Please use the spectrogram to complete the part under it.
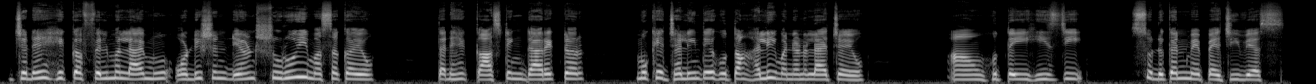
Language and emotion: Sindhi, sad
